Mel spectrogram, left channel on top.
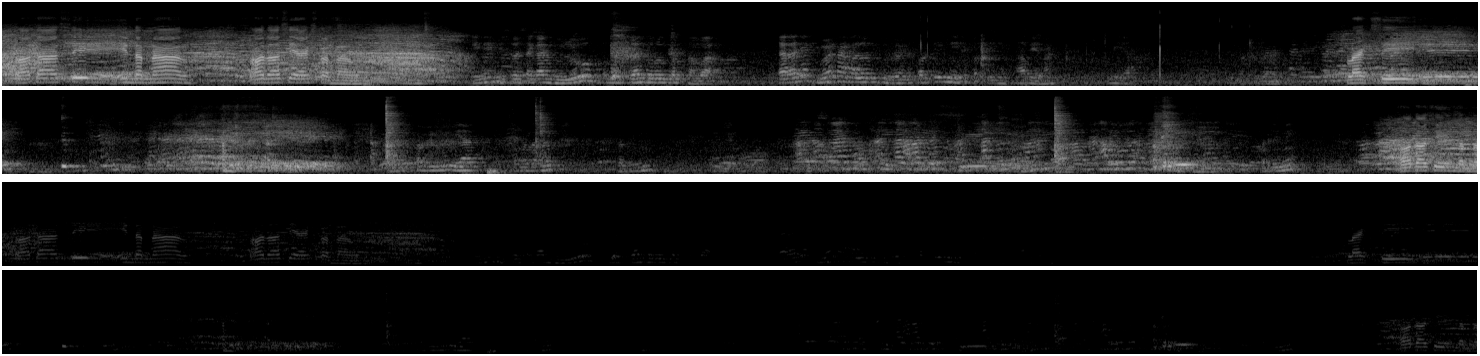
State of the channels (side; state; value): right; quieter; 31.8 dB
